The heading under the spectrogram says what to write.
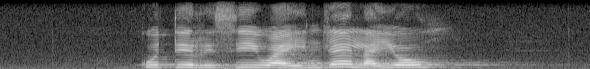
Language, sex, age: Tsonga, female, 18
